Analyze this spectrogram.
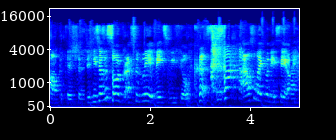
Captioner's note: laughs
